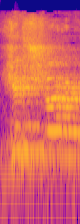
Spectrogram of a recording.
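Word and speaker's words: ישוע: 7만 명의 이집트 기독교인들이 유명한 동굴교회에 함께 모여서 10분간 예수님의 히브리어 발음인 예수와를 외치는 감동적인 장면입니다.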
